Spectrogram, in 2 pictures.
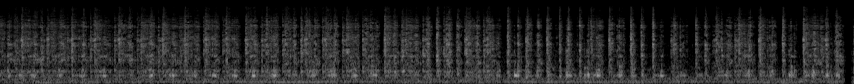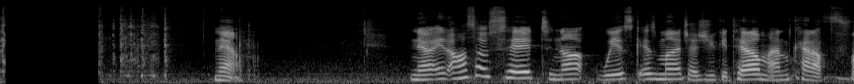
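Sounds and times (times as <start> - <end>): wire whisk beating liquid: 0.0 - 8.6, 9.5 - 10.3.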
